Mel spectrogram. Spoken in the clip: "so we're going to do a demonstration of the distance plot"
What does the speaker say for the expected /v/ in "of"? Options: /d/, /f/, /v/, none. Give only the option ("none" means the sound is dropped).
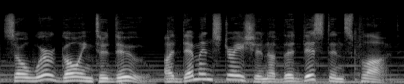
/v/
